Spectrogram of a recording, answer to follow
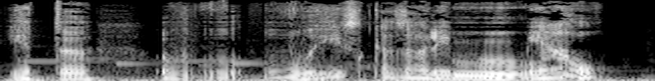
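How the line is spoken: Puppy whispering. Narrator (Russian): прошептал щенок

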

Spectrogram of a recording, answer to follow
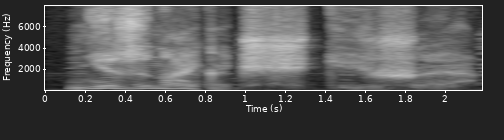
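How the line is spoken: Hissed. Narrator (Russian): зашипел на него Незнайка

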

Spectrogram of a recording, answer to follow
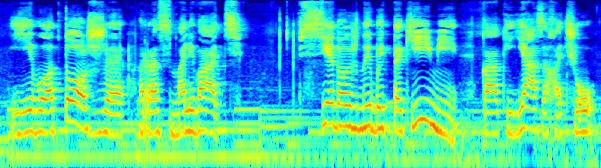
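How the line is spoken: Creaky voice. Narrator (Russian): проскрипел калиф

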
